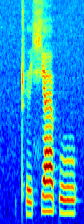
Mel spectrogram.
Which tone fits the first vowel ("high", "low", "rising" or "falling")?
low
